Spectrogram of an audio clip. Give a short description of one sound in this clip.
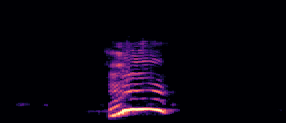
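A man calls out a single short, drawn-out word up close.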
